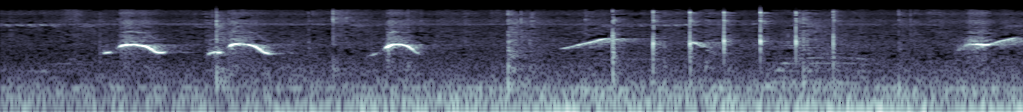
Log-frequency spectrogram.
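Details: Captive black-crested bulbul giving three clear, curling whistled notes in quick succession, then a series of sharp ticking clicks and a rising slurred whistle, ending with one more bright whistle.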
